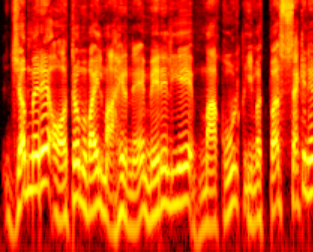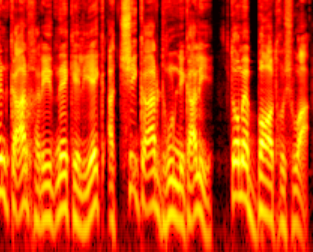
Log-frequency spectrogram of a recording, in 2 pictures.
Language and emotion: Urdu, happy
